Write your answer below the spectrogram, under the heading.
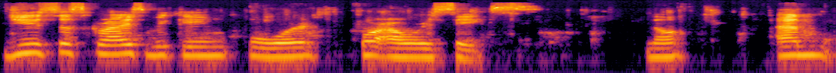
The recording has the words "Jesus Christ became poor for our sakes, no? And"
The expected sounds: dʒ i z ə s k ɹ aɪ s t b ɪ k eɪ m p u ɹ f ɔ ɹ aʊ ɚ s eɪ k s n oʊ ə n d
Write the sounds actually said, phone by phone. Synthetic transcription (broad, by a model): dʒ i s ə s k ɹ aɪ s t b ɪ k eɪ m f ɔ ɹ f ɔ ɹ aʊ ɚ s eɪ k s n oʊ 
